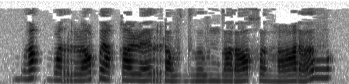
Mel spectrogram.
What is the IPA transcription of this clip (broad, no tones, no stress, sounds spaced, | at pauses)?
bʱ ʌ q b ɑ r ɭ ɑ p ɜ q ʌ ɭ ɜ r ɽ ɒ v dʱ ʊ v n d ɒ ɾ ɒ χ ʊ ɦ ɑ ɾ ʌ v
